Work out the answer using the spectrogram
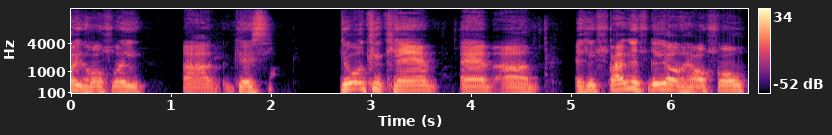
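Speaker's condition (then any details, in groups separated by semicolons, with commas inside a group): Cerebral palsy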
